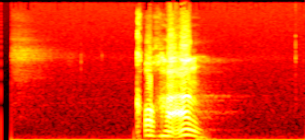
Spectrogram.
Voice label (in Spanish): estar enfermo, itza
